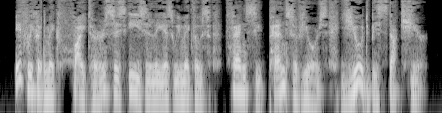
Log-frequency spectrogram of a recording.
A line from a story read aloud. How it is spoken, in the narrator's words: she snapped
